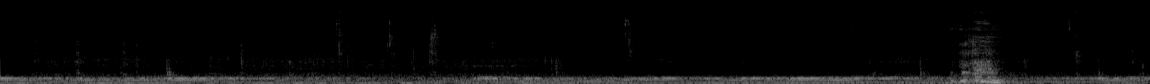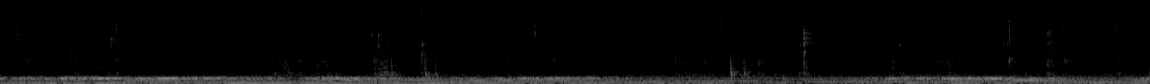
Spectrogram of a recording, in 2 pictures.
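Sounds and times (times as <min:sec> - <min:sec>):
person chewing food: 0:00.0 - 0:23.0
steady low hum: 0:00.0 - 0:23.0.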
